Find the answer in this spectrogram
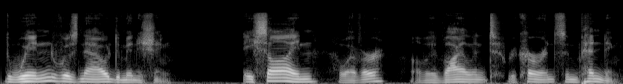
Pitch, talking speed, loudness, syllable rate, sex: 110 Hz, 115 wpm, -19 LUFS, 4.8 syllables/s, male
